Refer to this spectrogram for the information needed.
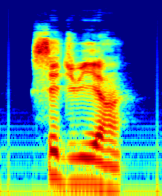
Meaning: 1. to seduce 2. to lure
- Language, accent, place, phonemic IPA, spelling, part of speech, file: French, France, Lyon, /se.dɥiʁ/, séduire, verb, LL-Q150 (fra)-séduire.wav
